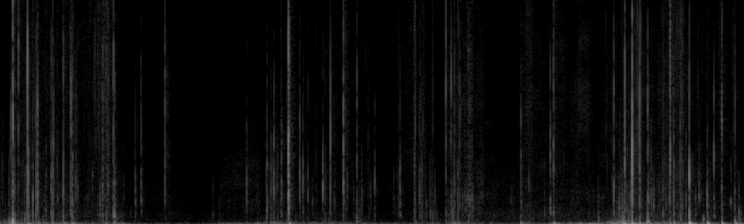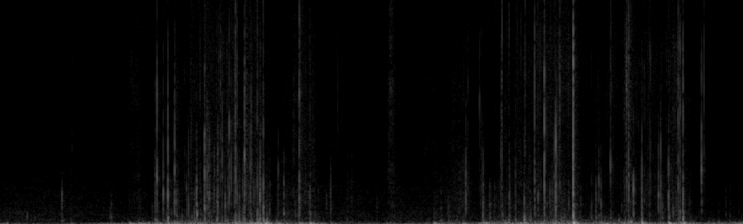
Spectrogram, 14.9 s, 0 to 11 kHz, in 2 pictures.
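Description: A clear, hollow, inflated plastic air-pillow packaging strip is held in both gloved hands and squeezed and rubbed. It gives off dense bursts of crisp crinkling and crackling, with a heavy low rumble under bright snaps, broken by brief quieter pauses near 2 and 8 seconds.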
